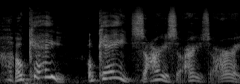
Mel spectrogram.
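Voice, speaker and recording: Using a put-on character voice, a man swings very widely through a high pitch. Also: moderate pace. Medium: video game. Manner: erratic, giggly, repetitive.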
